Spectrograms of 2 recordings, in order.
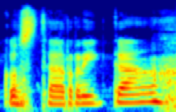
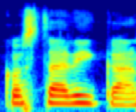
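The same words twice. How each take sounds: First: The R in Rica is a strong trill. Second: The R in Rica is softer, not trilled. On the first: This is how Spaniards say it. "que es lo que decimos nosotros" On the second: This is how Costa Ricans say it. "No existe, digamos, la R fuerte"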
